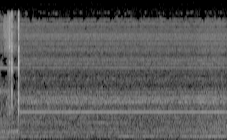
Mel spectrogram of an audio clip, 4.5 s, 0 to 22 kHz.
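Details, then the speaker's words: 2013 Ford Explorer with new LASFIT LA9005 LED headlight bulb, just installed and switched on: two quick clicks, then a faint, steady, even whir of the bulb's cooling fan running normally. "Light's working good, and I can hear the fan running. I can even look at the fan and see that it's running."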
